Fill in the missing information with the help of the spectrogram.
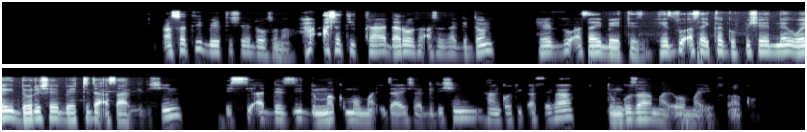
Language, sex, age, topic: Gamo, female, 18-24, government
